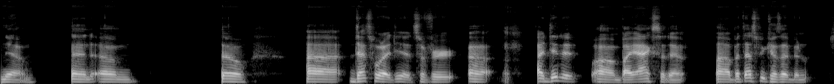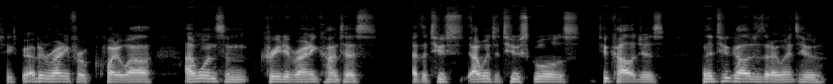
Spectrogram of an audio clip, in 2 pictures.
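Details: Adult man with Tourette syndrome whose vocal tic is involuntarily saying the word "Shakespeare".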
